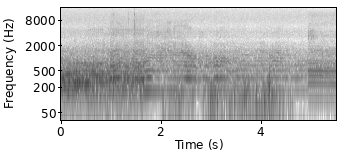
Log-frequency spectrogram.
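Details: Yellow jacket wasps recorded on a Sony RX10 III camera: a humming wingbeat buzz, loud and rough at the start, then settling into a steadier drone that dips and rises slightly in pitch.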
